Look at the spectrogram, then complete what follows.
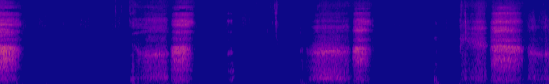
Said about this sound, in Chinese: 不知道为什么无法集中精神，身体很热，止不住的喘息，一开口就忍不住发出淫荡的声音。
